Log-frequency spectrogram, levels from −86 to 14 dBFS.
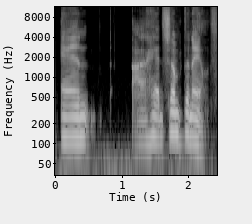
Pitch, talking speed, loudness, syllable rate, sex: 110 Hz, 100 wpm, -19 LUFS, 4.7 syllables/s, male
